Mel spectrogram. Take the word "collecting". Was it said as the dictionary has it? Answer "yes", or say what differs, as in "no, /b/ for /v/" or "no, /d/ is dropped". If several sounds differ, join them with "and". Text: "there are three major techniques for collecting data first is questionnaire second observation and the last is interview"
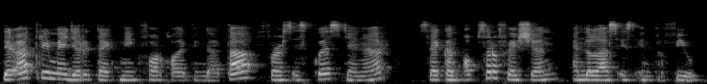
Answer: yes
